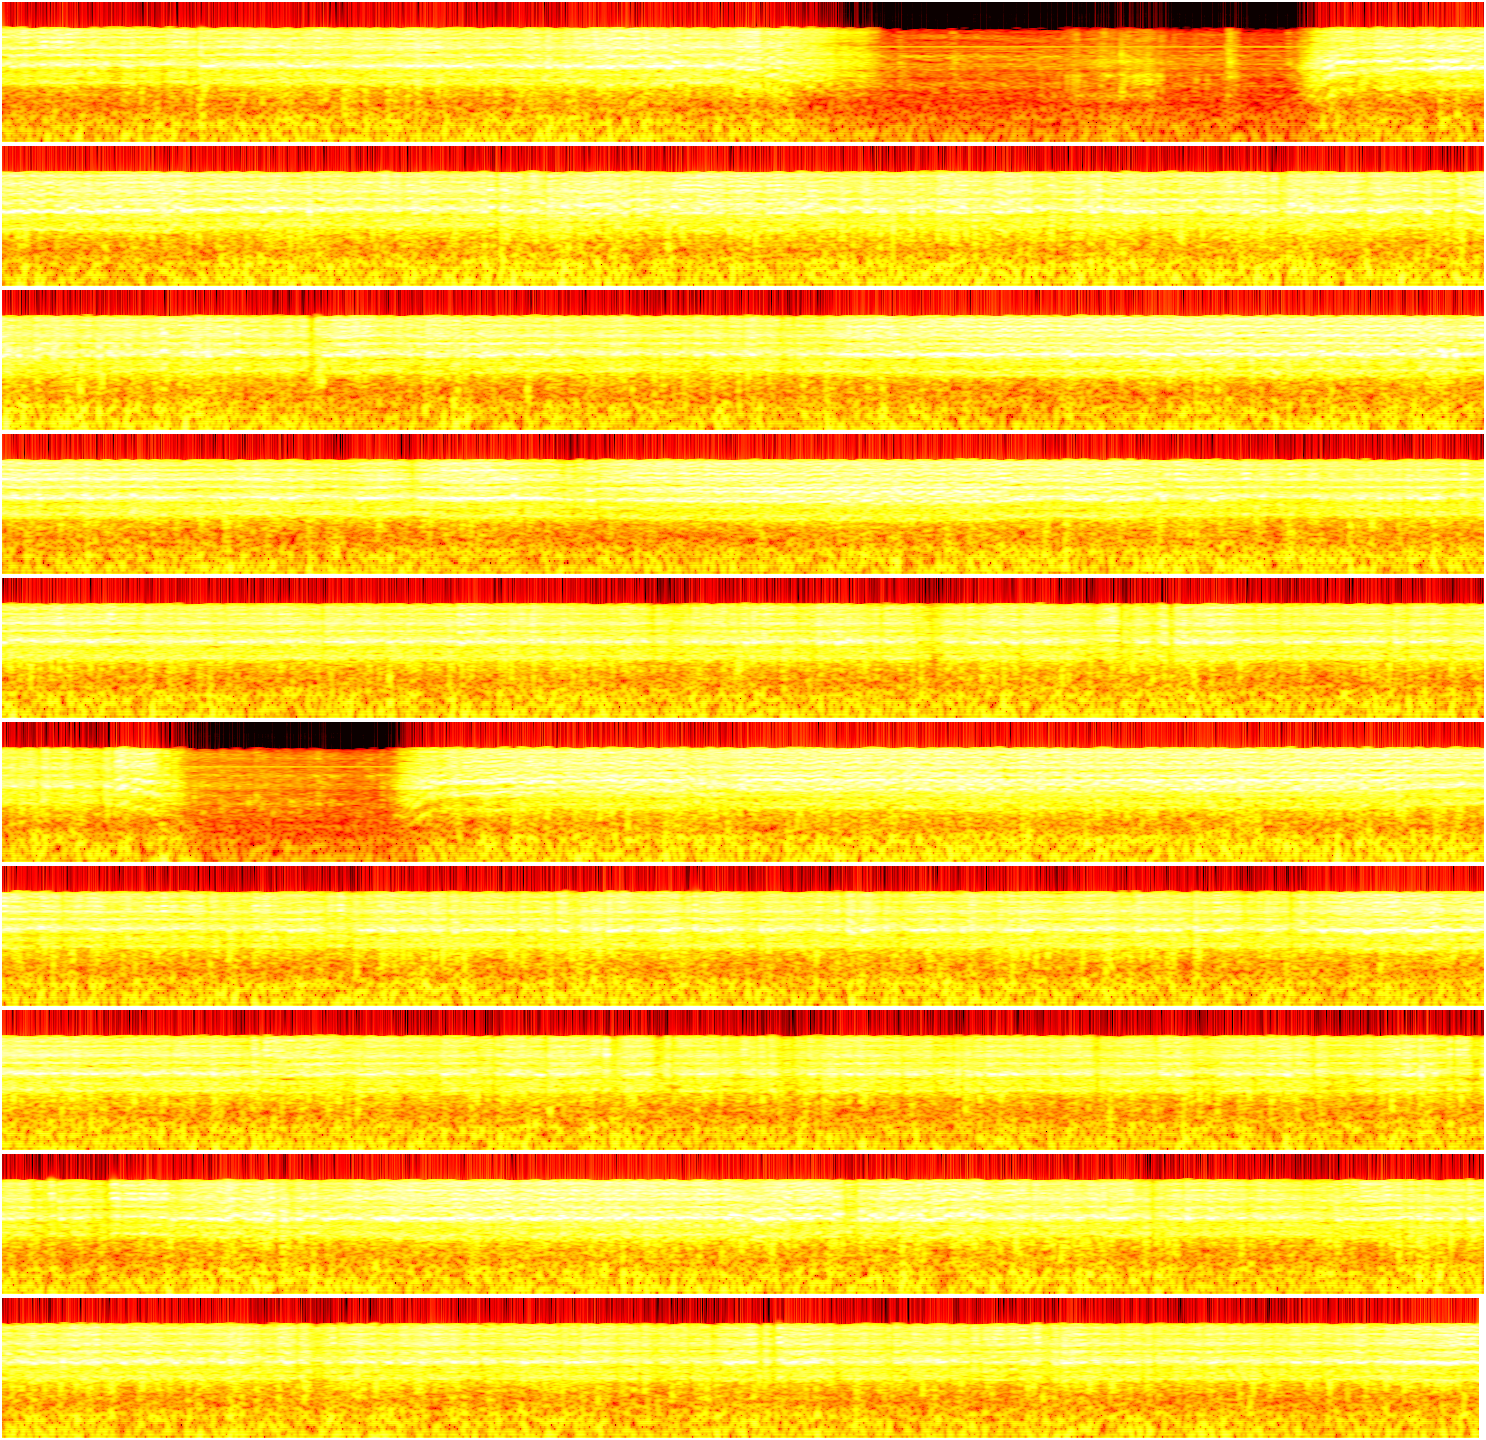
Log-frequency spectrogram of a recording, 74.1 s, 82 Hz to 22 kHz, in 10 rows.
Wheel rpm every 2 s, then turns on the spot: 230, 180, 10, 140, 220, 220, 220, 220, 230, 220, 220, 230, 220, 220, 230, 230, 230, 230, 180, 90, 210, 210, 230, 230, 230, 230, 230, 230, 240, 230, 220, 210, 230, 230, 230, 230, 230.
4-6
